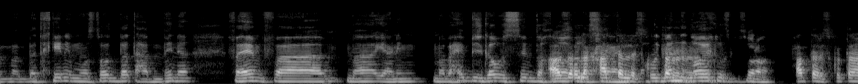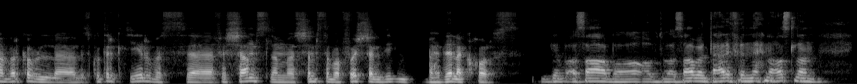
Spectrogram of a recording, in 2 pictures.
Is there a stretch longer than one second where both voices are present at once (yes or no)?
yes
